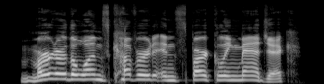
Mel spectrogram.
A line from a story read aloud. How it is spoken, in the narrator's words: yell back to Forbergorf and say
